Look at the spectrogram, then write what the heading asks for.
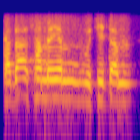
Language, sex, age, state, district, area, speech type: Sanskrit, male, 60+, Tamil Nadu, Coimbatore, urban, conversation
